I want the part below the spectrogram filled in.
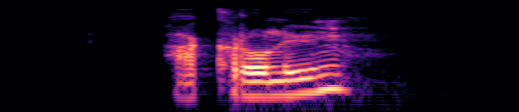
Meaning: acronym (a word formed by initial letters)
- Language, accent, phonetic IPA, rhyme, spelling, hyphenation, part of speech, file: German, Austria, [ˌak.ʁoˈnyːm], -yːm, Akronym, Ak‧ro‧nym, noun, De-at-Akronym.ogg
